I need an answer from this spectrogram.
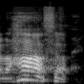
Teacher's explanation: alla gorgia toscana no la c aspirata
